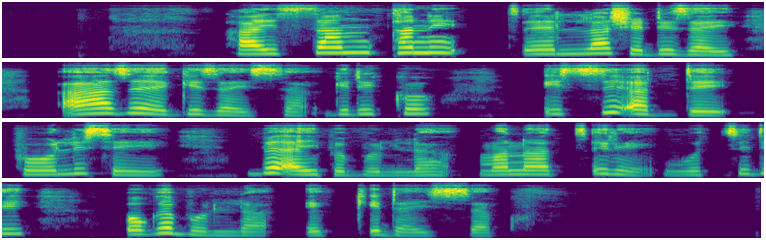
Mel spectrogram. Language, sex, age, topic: Gamo, female, 36-49, government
